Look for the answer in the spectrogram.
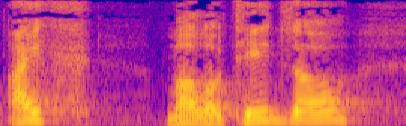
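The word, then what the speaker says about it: eich malotizo (αἰχμαλωτίζω): kai plus the present active participle of eich malotizo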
